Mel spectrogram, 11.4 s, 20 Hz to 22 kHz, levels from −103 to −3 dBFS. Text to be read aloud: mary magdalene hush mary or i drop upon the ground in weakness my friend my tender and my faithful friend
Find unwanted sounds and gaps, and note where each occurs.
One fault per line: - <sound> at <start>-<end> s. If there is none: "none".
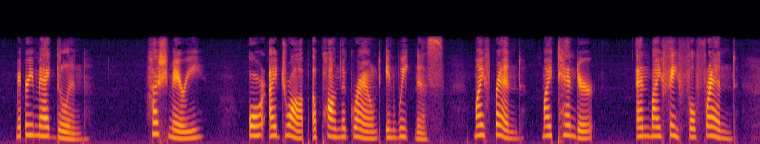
- dropout at 0.3-0.4 s
- dropout at 7.3-7.5 s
